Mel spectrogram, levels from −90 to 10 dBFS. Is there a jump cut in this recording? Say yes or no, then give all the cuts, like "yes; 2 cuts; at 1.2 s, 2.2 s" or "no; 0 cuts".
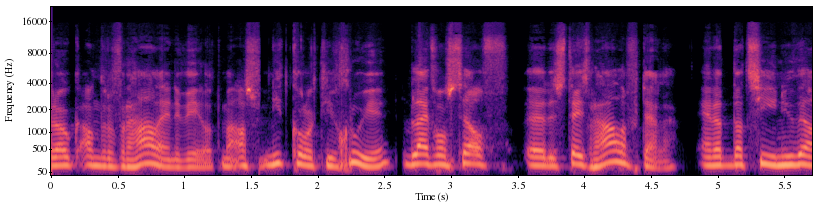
yes; 4 cuts; at 1.6 s, 2.6 s, 4.0 s, 4.7 s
